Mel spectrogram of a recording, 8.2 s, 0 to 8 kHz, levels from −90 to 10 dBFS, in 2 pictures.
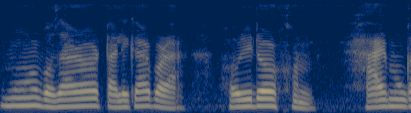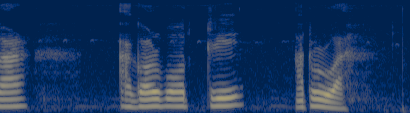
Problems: constant background noise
